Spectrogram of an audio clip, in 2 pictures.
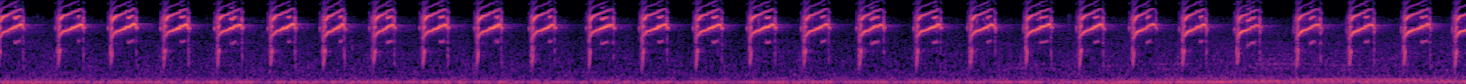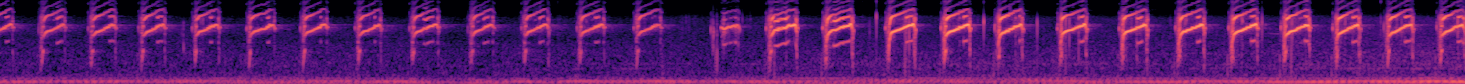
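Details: Captive munia chicks chirping in a long even run of high, rising squeaks at close to four per second, growing louder toward the end, with a low hum behind.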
